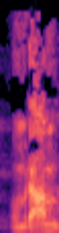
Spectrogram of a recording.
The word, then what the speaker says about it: عمران: موسیٰ علیہ السلام کے والد کا نام ان دونوں کتابوں میں عمرام بتایا گیا ہے۔ قرآن اسی کا تلفظ عمران کرتا ہے۔ موسیٰ علیہ السلام کی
